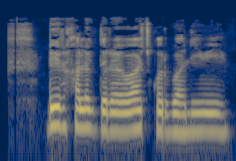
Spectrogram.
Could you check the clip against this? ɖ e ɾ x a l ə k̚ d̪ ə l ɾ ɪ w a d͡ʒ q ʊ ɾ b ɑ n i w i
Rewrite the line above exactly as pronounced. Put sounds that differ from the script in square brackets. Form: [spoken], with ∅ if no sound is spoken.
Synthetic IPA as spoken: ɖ e ɾ x a l ə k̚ d̪ ə [∅] ɾ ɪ w [ɑ] d͡ʒ q ʊ ɾ b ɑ n i w i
